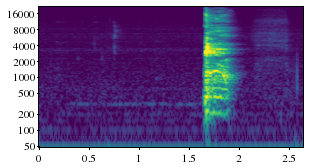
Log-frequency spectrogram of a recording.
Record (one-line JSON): {"cough_length": "2.6 s", "cough_amplitude": 3061, "cough_signal_mean_std_ratio": 0.42, "survey_phase": "alpha (2021-03-01 to 2021-08-12)", "age": "18-44", "gender": "Male", "wearing_mask": "No", "symptom_none": true, "smoker_status": "Never smoked", "respiratory_condition_asthma": false, "respiratory_condition_other": false, "recruitment_source": "REACT", "submission_delay": "2 days", "covid_test_result": "Negative", "covid_test_method": "RT-qPCR"}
